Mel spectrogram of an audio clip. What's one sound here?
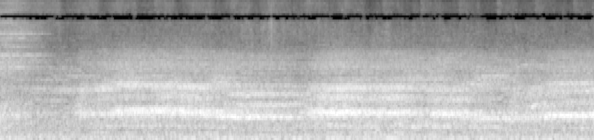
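A huge crowd sings a chant in unison, echoing through a stadium.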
